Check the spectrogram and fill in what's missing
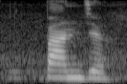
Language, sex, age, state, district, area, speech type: Punjabi, female, 18-30, Punjab, Bathinda, rural, read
